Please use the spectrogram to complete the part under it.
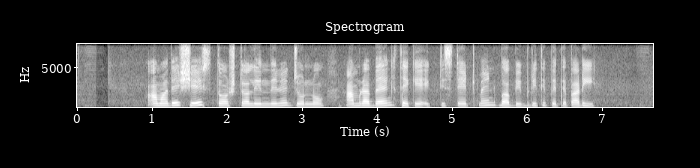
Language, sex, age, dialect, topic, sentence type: Bengali, female, 18-24, Standard Colloquial, banking, statement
